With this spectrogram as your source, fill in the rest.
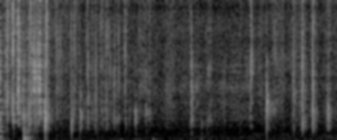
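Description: Light taps and clicks on a hard surface.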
